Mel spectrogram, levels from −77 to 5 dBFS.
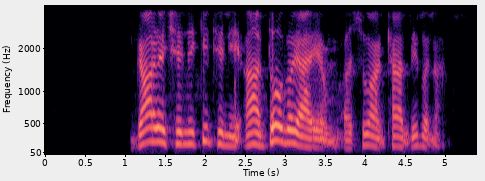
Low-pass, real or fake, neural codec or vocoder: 3.6 kHz; fake; vocoder, 22.05 kHz, 80 mel bands, HiFi-GAN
